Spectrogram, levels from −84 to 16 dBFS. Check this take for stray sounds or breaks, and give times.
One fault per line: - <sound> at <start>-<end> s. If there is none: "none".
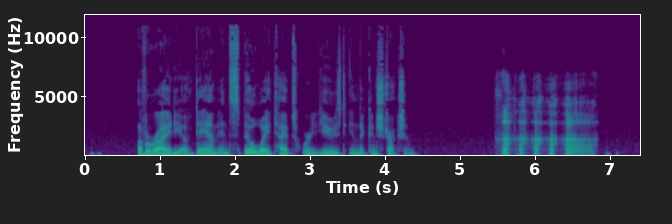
- laugh at 5.5-6.9 s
